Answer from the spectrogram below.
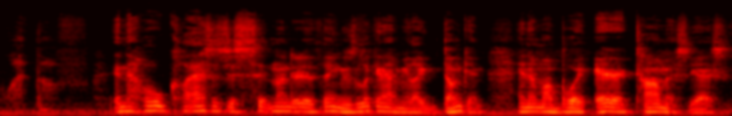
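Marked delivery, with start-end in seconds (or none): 0.1-1.1 slow, whispered mock astonishment; stunned whisper. Coach watching a kid dunk, imitated stunned whisper. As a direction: whisper it slowly, imitating disbelief. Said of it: "and he's like".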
